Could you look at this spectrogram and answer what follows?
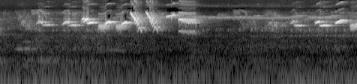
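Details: Male coleiro in captivity singing after the female's arrival: a fast sequence of high chirps and steep buzzy sweeps, a brief sustained thin tone, then another quick burst of notes.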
